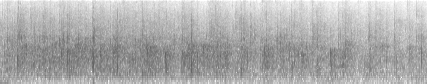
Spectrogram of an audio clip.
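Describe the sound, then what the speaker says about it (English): An audience gives a young authors' showcase steady, dense applause, many hands clapping continuously and evenly for several seconds, close and full, fading slightly at the end. "please give them a round of applause"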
